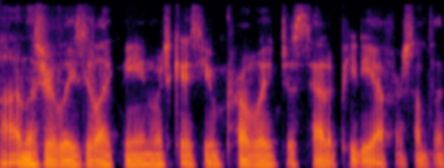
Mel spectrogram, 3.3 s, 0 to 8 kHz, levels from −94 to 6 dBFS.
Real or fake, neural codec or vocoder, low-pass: real; none; 7.2 kHz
